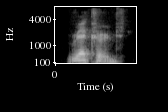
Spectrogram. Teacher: so the stress is on the first syllable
